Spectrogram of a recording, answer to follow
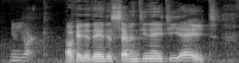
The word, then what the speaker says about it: New York: York New York yeah more emphasis on the York New York okay the date is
